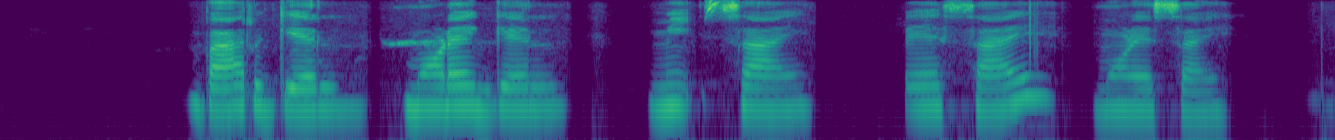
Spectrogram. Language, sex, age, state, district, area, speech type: Santali, female, 18-30, West Bengal, Jhargram, rural, spontaneous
